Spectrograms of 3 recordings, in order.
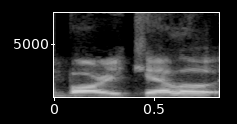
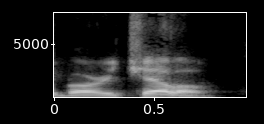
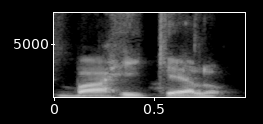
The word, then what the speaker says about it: Barrichello: It depends where you are in the world, because in England, if you want to say Barrichello, it's tough, so they say Barrichello. And in Portuguese, Brazilian Portuguese, it's Barrichello with a two R's pronounced a he. But then, you know, I my name is different everywhere. But the most common is Barrichello.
